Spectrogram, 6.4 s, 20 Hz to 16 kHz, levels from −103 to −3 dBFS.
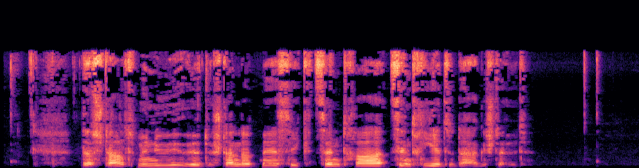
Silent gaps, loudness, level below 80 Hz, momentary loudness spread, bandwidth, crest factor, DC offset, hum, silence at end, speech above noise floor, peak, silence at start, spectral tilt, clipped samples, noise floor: none; -20 LUFS; -86 dBFS; 22 LU; 12 kHz; 22 dB; under 0.1%; none; 1.15 s; 59 dB; 0 dBFS; 0.1 s; 1 dB/octave; under 0.1%; -81 dBFS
